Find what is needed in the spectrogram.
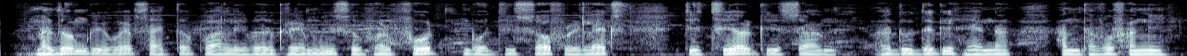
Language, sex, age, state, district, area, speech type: Manipuri, male, 45-60, Manipur, Churachandpur, rural, read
